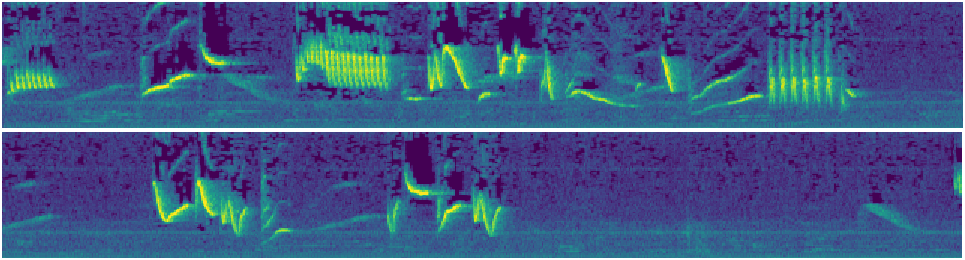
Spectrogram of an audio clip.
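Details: African finch delivering a busy tutoring song in the "nembak rapet" style: clusters of sharp chirps, short buzzy rattles and looping whistled notes come in spaced bursts over a faint low hum.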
